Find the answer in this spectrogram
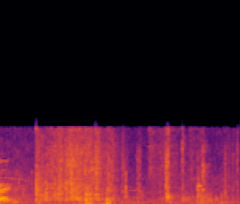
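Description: Paper cards rustling and shuffling as a hand rummages through them in a plastic bucket. There is a short scratchy crackle with a few small clicks.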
